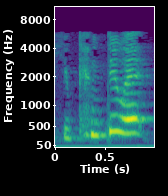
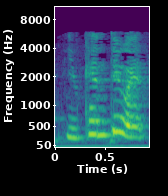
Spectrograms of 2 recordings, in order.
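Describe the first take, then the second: First: Higher, louder call of encouragement; encouraging brother. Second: Encouraging brother. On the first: Late brother Preston cheering his sister on, higher and louder. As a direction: cheer her on from above. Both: Retold or imitated. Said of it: "Preston looking down at me going".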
